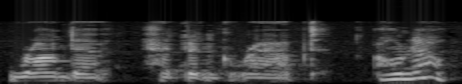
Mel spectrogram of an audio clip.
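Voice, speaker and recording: A woman hosts a read-aloud for young children. She speaks at an unhurried pace and addresses the kids directly, often inviting answers. The sound is a little dull and lo-fi. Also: lowish voice, expressive, fairly bright tone, slightly rough. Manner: child-directed, asking questions and pausing for answers. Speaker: children's librarian hosting storytime.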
